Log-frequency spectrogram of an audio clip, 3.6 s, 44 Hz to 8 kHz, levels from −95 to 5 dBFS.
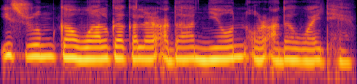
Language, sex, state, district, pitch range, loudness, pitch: Hindi, female, Arunachal Pradesh, Papum Pare, 200-230 Hz, -12 LUFS, 215 Hz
